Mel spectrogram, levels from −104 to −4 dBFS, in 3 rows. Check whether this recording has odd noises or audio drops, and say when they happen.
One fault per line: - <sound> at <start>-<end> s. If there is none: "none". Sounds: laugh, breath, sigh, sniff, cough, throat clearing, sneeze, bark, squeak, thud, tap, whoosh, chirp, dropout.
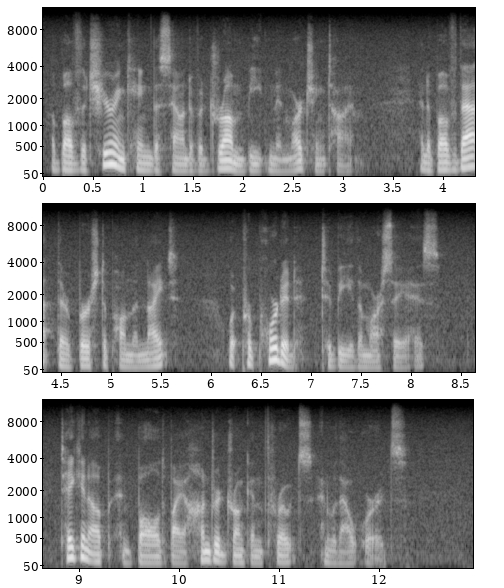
none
